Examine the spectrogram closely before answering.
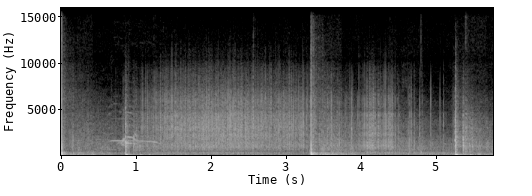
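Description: Fireworks crackle and sizzle after bursting.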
